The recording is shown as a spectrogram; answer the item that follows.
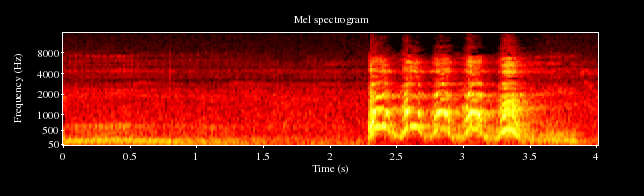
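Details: Neighbour's dogs barking in a quick burst of five sharp, harmonic barks about a quarter second apart, after a quiet stretch with low background hum.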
